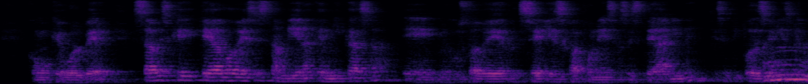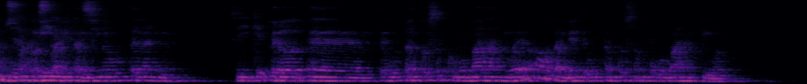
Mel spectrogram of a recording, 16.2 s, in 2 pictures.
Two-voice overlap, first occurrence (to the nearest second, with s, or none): 8 s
